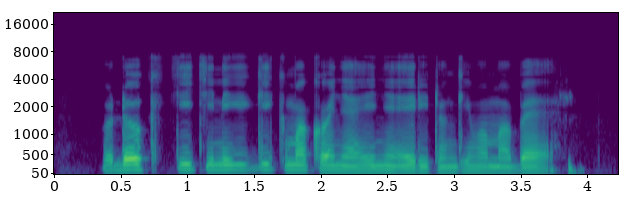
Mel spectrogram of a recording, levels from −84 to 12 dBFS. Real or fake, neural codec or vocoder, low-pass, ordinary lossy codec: real; none; 7.2 kHz; none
